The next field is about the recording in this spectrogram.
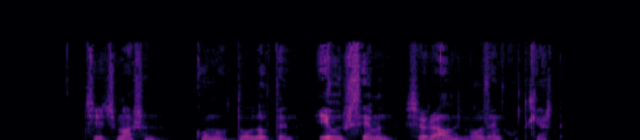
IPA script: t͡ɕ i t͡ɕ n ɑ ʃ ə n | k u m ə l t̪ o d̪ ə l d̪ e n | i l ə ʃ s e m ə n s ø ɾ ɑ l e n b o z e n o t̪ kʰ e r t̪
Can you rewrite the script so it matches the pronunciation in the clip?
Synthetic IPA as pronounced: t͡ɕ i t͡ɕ m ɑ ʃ ə n | k u m ə l t̪ o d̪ ə l t̪ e n | i l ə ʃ s e m ə n s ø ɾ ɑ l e n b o z e n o t̪ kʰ e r t̪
